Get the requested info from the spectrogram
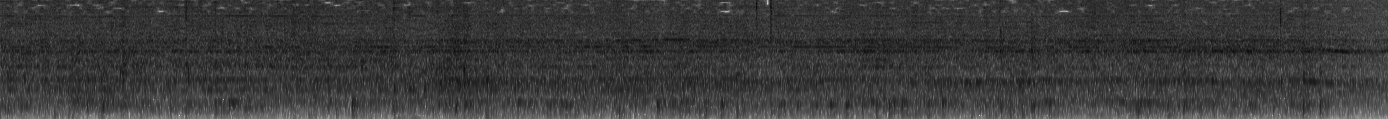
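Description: Electric hand mixer running steadily, its beaters churning a crumbly cheesecake base mix with melted butter in a mixing bowl. It stops at the very end.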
